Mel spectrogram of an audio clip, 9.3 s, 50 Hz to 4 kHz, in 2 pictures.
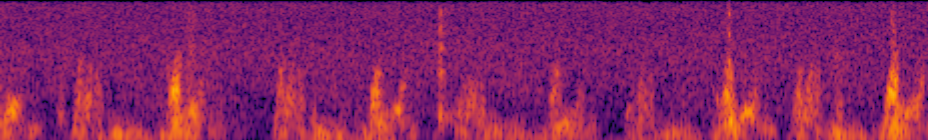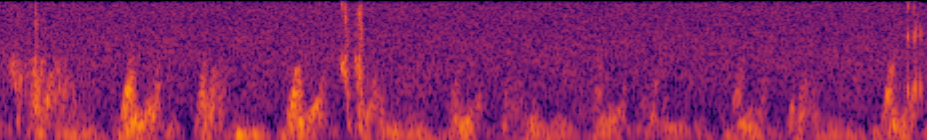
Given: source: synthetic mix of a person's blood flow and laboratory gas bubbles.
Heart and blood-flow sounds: Doppler ultrasound of blood flow; precordium
0.92-1.01 s: bubbles
1.50-1.61 s: bubbles
2.17-2.38 s: bubbles
3.56-3.72 s: bubbles
4.17-4.25 s: bubbles
4.59-5.06 s: bubbles
6.05-6.13 s: bubbles
6.33-6.49 s: bubbles
9.13-9.28 s: bubbles
From the record:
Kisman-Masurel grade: 121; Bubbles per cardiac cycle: 1 to 2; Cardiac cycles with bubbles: 10 to 50%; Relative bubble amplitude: barely perceptible (0.100 to 0.250); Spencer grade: 2 (many but less than half of the cardiac periods contain bubble signals, singularly or in groups); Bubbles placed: anywhere in the cardiac cycle

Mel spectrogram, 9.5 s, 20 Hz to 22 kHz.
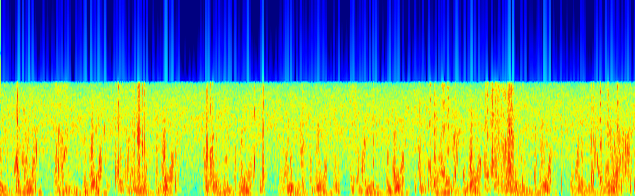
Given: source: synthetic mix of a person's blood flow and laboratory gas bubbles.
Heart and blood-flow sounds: Doppler ultrasound of blood flow; precordium
0.18-0.57 s: bubbles
0.81-1.02 s: bubbles
1.54-1.62 s: bubbles
1.70-2.24 s: bubbles
2.52-2.71 s: bubbles
3.02-3.44 s: bubbles
3.77-4.01 s: bubbles
4.49-4.62 s: bubbles
4.98-5.11 s: bubbles
5.22-5.36 s: bubbles
5.54-5.64 s: bubbles
6.19-6.94 s: bubbles
7.23-7.89 s: bubbles
8.37-8.46 s: bubbles
8.83-9.54 s: bubbles
From the record:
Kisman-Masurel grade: 242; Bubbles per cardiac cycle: several, 3 to 8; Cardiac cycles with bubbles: 100%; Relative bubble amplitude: moderate (0.250 to 0.450); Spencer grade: 3 (all of the cardiac periods contain showers or single bubble signals, but not dominating or overriding the cardiac motion signals); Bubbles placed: only in the low amplitude regions of the cardiac cycle

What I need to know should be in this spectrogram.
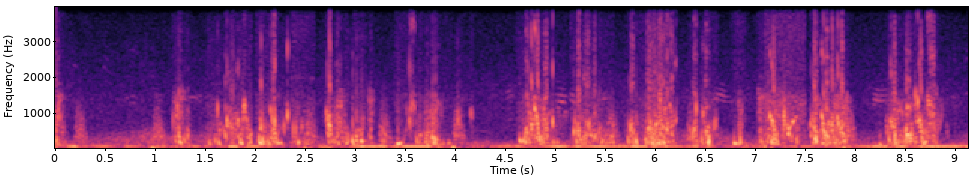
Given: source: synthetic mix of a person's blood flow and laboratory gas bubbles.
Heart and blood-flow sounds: Doppler ultrasound of blood flow; subclavian vein
0.00-0.11 s: bubbles
1.16-1.35 s: bubbles
1.49-1.96 s: bubbles
2.00-2.59 s: bubbles
2.67-3.19 s: bubbles
3.38-4.08 s: bubbles
4.13-4.18 s: bubbles
4.59-5.11 s: bubbles
5.13-5.59 s: bubbles
5.68-6.21 s: bubbles
6.33-6.62 s: bubbles
6.74-6.90 s: bubbles
7.00-7.97 s: bubbles
8.26-8.93 s: bubbles
From the record:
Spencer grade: 3 (all of the cardiac periods contain showers or single bubble signals, but not dominating or overriding the cardiac motion signals); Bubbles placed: anywhere in the cardiac cycle

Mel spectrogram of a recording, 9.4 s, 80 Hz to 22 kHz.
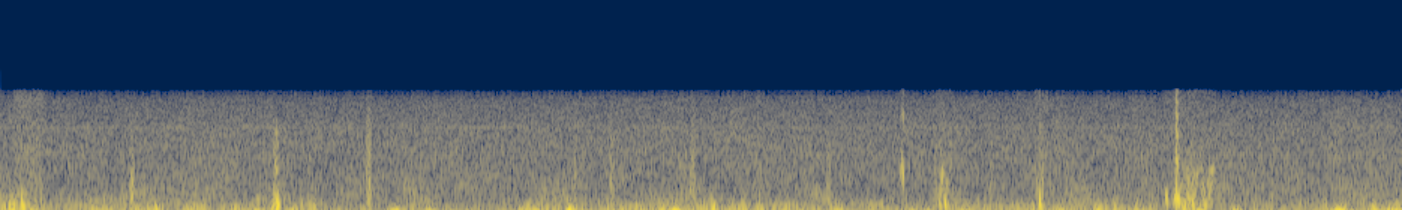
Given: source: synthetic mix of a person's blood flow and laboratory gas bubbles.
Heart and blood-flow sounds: Doppler ultrasound of blood flow; subclavian vein
0.08-0.29 s: bubbles
5.99-6.05 s: bubbles
6.23-6.36 s: bubbles
6.89-6.99 s: bubbles
7.75-8.11 s: bubbles
From the record:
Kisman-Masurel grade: 122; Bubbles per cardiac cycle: 1 to 2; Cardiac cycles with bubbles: 10 to 50%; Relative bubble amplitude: moderate (0.250 to 0.450); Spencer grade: 2 (many but less than half of the cardiac periods contain bubble signals, singularly or in groups); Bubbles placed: anywhere in the cardiac cycle

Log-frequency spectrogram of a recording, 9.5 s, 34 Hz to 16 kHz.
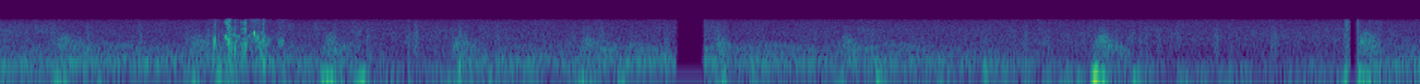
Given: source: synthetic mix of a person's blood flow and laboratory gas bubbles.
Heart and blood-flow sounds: Doppler ultrasound of blood flow; subclavian vein
1.40-1.81 s: bubbles
1.84-1.91 s: bubbles
From the record:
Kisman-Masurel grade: 222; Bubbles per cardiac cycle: several, 3 to 8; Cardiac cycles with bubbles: 10 to 50%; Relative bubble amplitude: moderate (0.250 to 0.450); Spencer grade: 2 (many but less than half of the cardiac periods contain bubble signals, singularly or in groups); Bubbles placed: anywhere in the cardiac cycle

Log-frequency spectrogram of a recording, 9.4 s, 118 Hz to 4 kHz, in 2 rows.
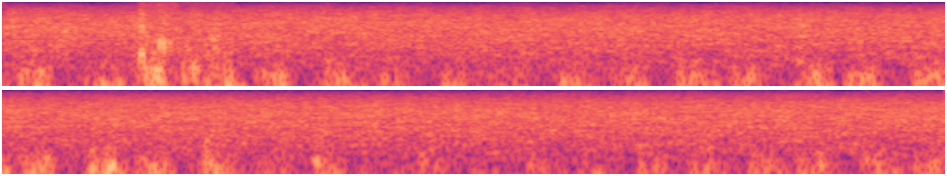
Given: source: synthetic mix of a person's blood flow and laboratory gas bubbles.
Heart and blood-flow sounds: Doppler ultrasound of blood flow; precordium
0.64-1.17 s: bubbles
From the record:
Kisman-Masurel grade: 213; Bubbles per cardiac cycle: several, 3 to 8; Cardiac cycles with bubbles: 1 to 10%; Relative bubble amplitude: loud (0.450 to 0.775); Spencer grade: 1 (occasional bubble signal discernible with the cardiac motion signal, with majority of cardiac periods free of bubbles); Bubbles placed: anywhere in the cardiac cycle

